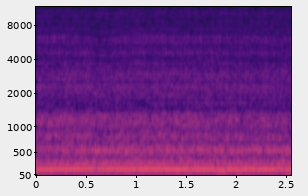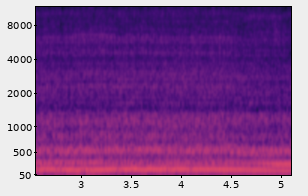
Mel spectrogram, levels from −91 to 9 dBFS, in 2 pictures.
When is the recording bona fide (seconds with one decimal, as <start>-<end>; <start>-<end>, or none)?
0.0-1.0; 4.1-5.1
